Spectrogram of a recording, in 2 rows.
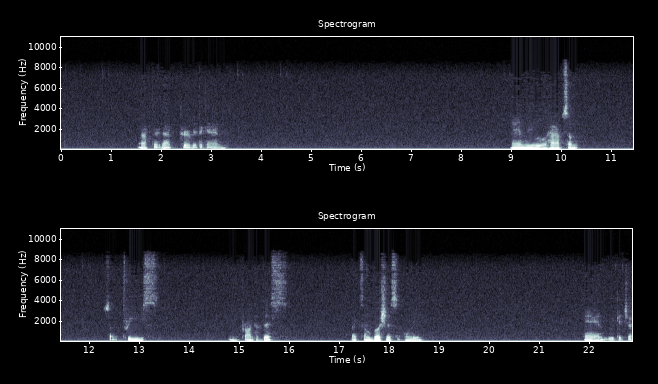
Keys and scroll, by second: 9.6 Escape.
